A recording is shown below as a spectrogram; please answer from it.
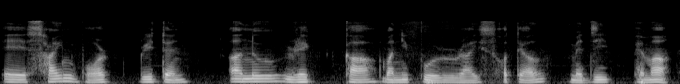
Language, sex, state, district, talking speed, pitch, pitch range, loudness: English, male, Nagaland, Kohima, 80 wpm, 110 Hz, 105-120 Hz, -21 LUFS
